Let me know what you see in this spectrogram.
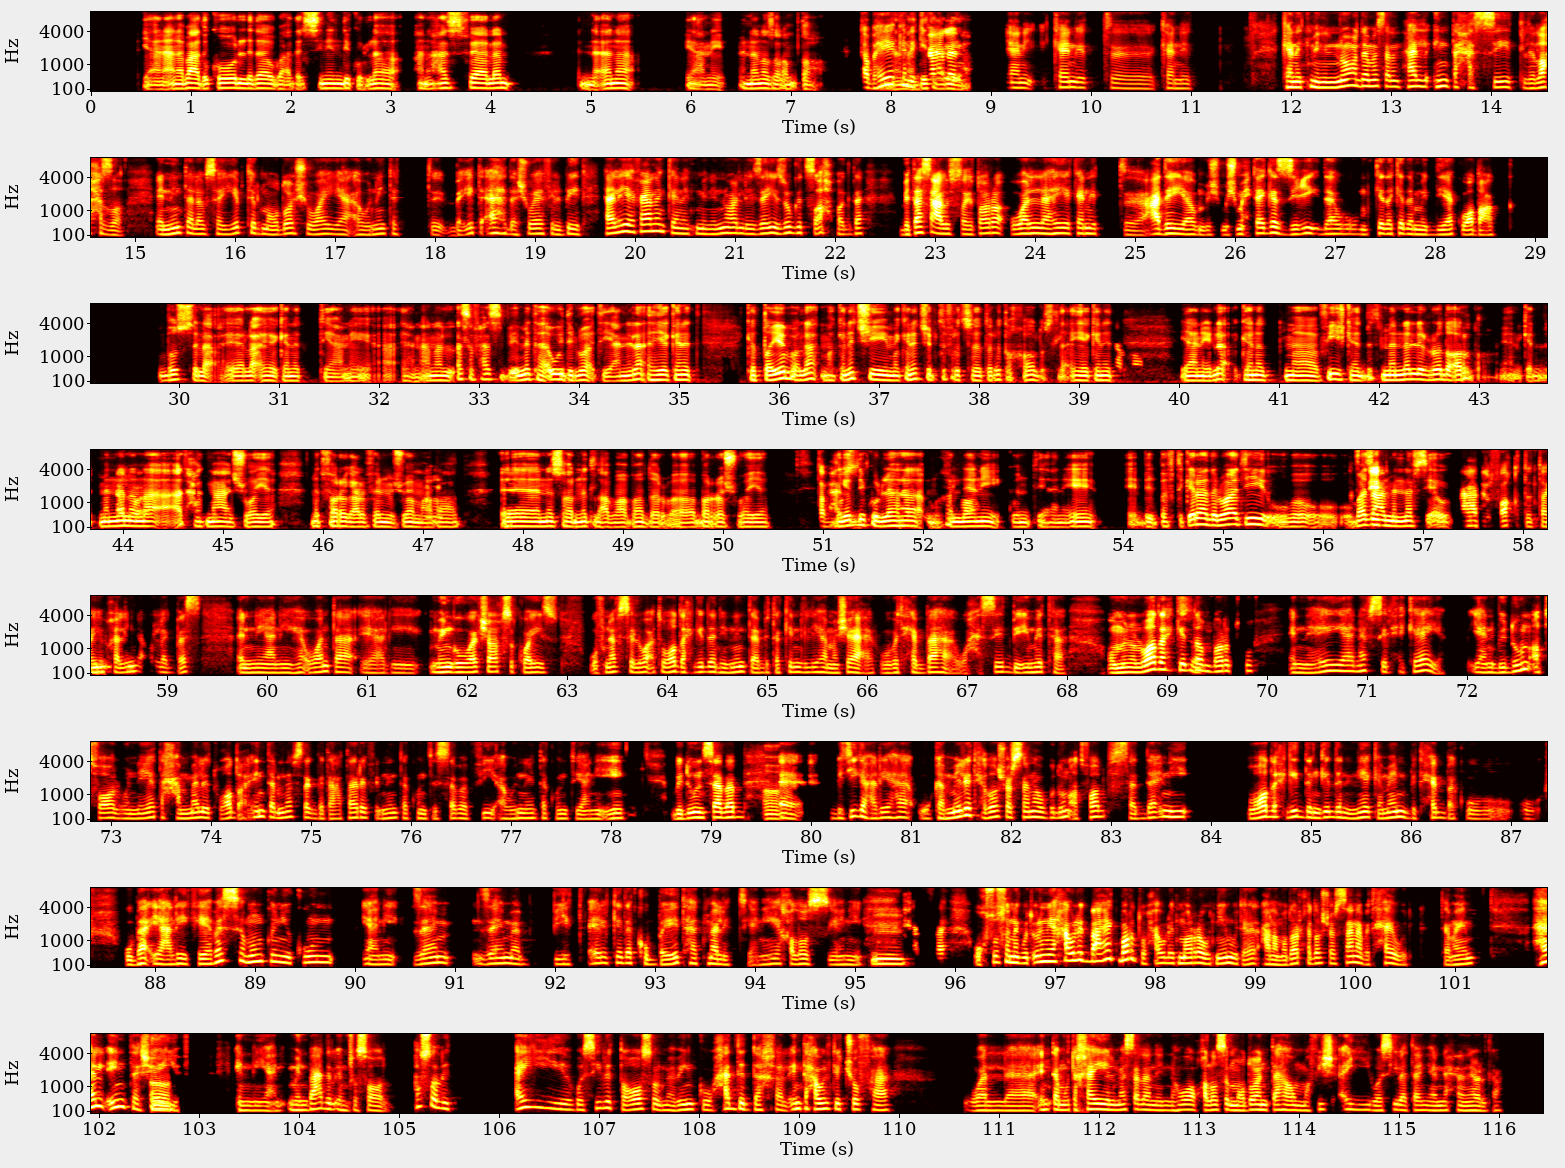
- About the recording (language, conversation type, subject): Arabic, advice, إزاي بتتعامل مع إحساس الذنب ولوم النفس بعد الانفصال؟
- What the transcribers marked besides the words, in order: unintelligible speech; tapping; unintelligible speech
